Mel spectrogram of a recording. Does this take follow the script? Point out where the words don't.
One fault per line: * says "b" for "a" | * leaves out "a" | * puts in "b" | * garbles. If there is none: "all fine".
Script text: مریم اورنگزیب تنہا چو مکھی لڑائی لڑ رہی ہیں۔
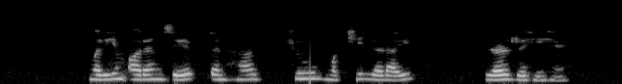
all fine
